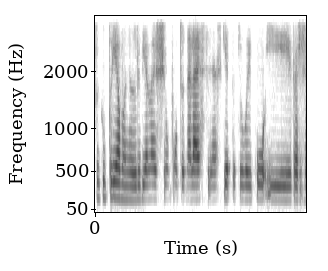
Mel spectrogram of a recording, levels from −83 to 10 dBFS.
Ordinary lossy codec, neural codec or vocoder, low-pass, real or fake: Opus, 24 kbps; codec, 24 kHz, 1.2 kbps, DualCodec; 3.6 kHz; fake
